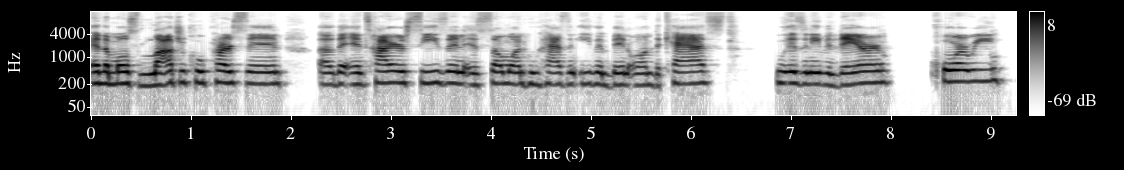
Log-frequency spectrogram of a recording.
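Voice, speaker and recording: A woman hosting her own vlog, talking casually and frankly about a reality show with a raspy, hoarse voice and frequent throat-clearing. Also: medium pitch, flat delivery, a little slow, a bit bright. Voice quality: raspy, heavy voice. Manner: chatty, frank, greets live viewers, clears throat often. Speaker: vlog host. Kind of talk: casual reality-TV commentary chat.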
